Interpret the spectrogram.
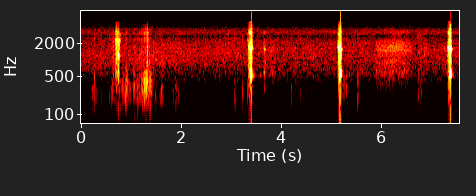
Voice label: phone msg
